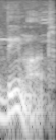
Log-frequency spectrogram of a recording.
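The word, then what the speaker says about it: Beaumont: I I added a U after the A and pronounced it Bowmont, but it's actually Bont.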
